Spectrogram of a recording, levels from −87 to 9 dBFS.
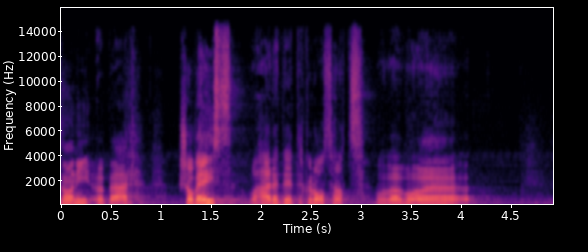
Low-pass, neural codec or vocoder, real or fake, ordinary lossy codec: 14.4 kHz; vocoder, 44.1 kHz, 128 mel bands every 512 samples, BigVGAN v2; fake; none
